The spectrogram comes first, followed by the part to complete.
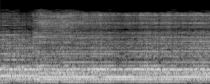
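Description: A youth choir of teenage boys and girls singing Christmas music together, holding long notes, with the chord changing about half a second in.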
